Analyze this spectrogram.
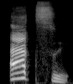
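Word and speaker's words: axe: this is this your एक्स ठीक है एक्स ई को साइलेंट रखिएगा तो वुड कटर वुड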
